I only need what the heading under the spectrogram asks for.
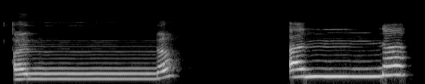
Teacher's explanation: not only do we join, but we press down and we make a 2-second ghunna sound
